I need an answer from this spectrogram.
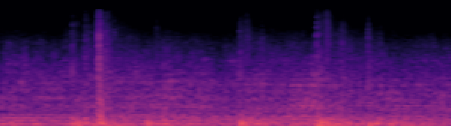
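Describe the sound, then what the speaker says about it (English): A bombing run pounds the battlefield in a multiplayer war video game, a steady roar of heavy blasts and artillery thumps with several sharper explosions standing out, loud and dense throughout. "Bombing run going over."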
